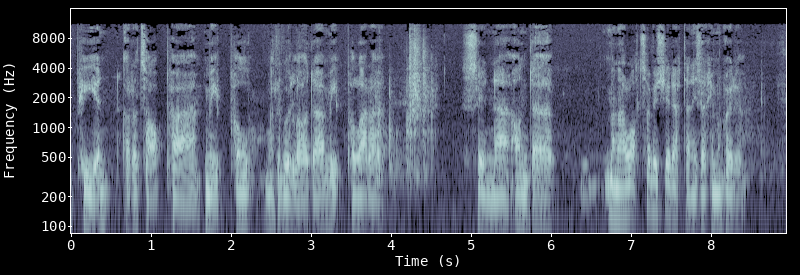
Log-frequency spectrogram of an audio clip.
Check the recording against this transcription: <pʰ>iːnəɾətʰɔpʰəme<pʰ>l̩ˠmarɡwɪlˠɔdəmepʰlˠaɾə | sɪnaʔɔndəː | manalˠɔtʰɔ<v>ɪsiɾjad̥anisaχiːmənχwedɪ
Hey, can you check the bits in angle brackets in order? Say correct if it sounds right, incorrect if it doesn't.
correct, correct, correct

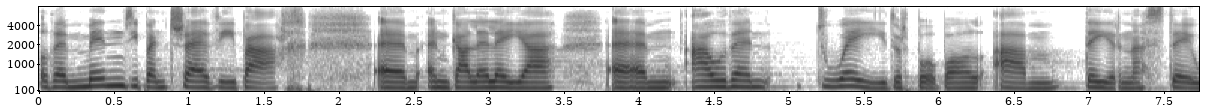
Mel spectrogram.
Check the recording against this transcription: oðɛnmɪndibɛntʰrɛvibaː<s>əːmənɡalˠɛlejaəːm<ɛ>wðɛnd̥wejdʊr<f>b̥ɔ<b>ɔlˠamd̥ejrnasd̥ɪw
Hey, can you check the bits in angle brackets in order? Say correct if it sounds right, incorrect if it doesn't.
incorrect: χ, incorrect: a, incorrect: θ, correct

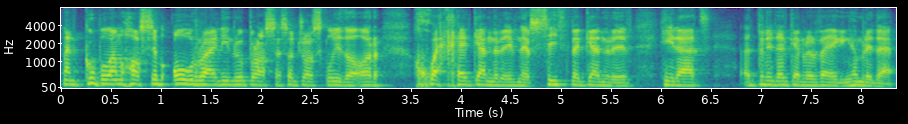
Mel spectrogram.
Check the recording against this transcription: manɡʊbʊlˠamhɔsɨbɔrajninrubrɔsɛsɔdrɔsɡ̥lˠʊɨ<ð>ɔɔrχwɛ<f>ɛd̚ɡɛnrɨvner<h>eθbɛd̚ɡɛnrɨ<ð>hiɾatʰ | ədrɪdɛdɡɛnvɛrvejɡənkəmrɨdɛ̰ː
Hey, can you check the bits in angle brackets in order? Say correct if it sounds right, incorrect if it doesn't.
correct, incorrect: χ, incorrect: s, incorrect: v

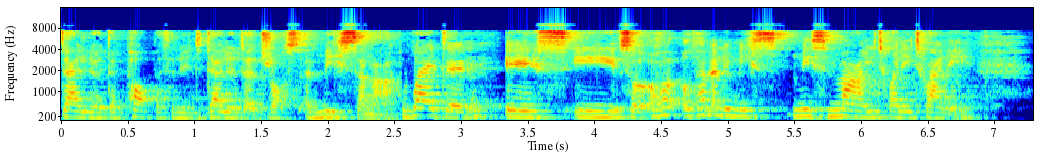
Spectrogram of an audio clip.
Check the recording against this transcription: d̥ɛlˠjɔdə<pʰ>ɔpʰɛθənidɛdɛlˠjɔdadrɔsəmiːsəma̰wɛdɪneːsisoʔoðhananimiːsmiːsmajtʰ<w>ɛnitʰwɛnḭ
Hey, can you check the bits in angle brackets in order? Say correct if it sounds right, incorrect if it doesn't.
correct, correct

